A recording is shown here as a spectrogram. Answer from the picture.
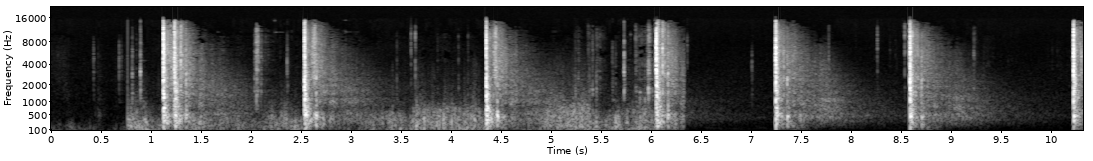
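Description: Single rifle shots on a firing range, about six loud reports one to two seconds apart with a few fainter shots between them, each followed by a long echo.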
